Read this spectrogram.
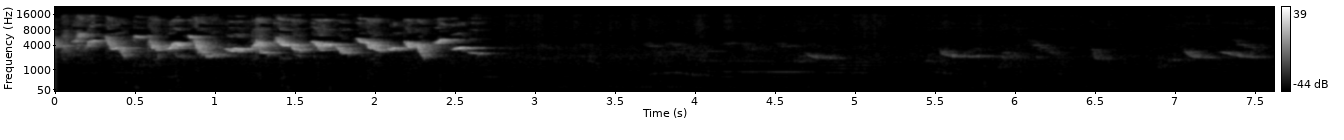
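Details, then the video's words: A caged kecial kuning (white-eye), put alongside another bird as training, pours out rapid, high, jumbled twittering for over two seconds, then pauses before short downslurred whistled phrases return. "Melatih Mental Kecial Kuning Dengan Cara Di Tempel"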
